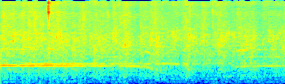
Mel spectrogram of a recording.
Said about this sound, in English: I will love, oh, you can clap your hands. Don't sit down yet. Don't sit down. Clap these special hands.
